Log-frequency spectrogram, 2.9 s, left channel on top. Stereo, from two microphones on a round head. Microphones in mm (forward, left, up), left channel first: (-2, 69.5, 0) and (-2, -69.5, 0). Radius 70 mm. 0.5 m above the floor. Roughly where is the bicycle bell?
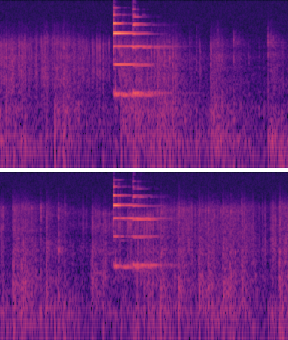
Centre.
